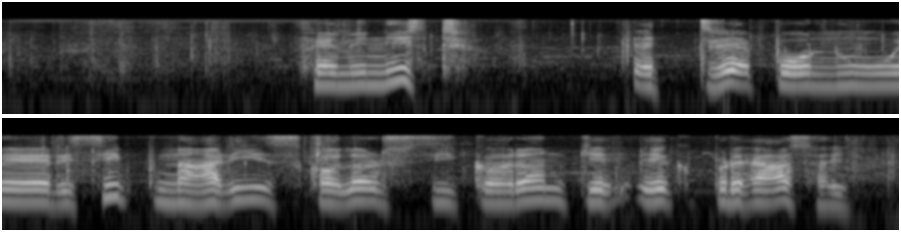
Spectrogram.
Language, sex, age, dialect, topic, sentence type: Magahi, male, 18-24, Western, banking, statement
